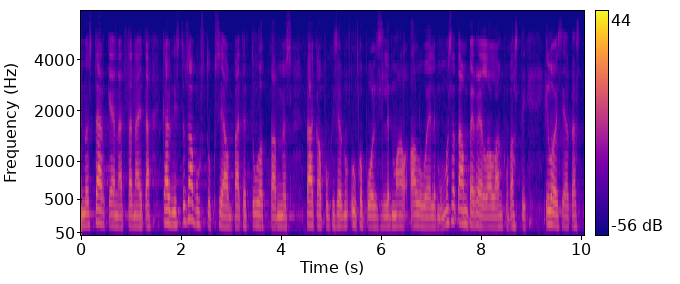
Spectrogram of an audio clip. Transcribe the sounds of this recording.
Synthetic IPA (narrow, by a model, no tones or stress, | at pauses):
mmyøst̪ærkeænæet̪ːænæit̪ækæynːist̪ysɑʋust̪uksiɑompæːt̪et̪ːyulot̪ːɑːmmyøs | pæːkɑupuŋkisenulkopuolisilːemmɑɑlueilːemmuːmːŭɑsːɑt̪ɑmpereːlːɑolːɑːŋkoʋɑst̪i | ʔiloisiɑt̪æst̪æ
